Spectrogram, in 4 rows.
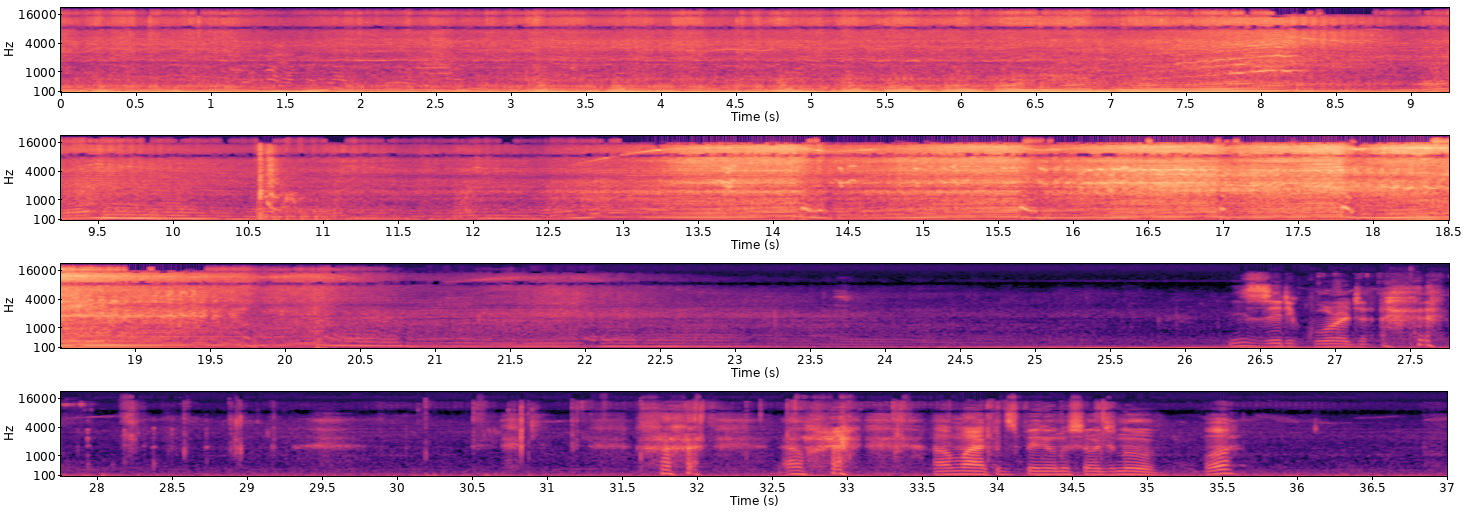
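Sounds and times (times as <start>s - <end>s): car accelerating through gears: 0.0s - 23.0s.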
